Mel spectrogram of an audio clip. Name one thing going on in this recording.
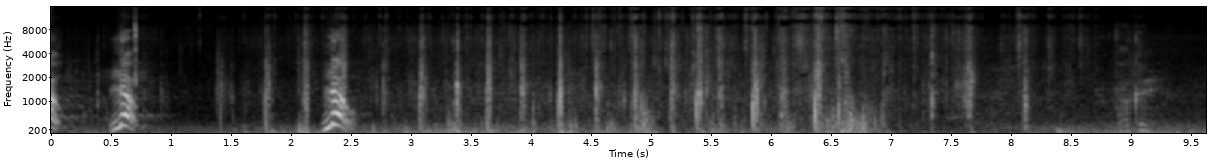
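A dog's paws patter quickly across concrete.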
